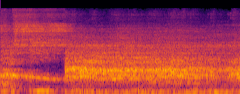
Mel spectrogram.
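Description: Music with a drum beat that cuts off about half a second in, giving way to a large crowd cheering and shouting in an arena.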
